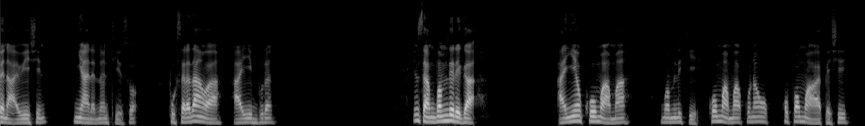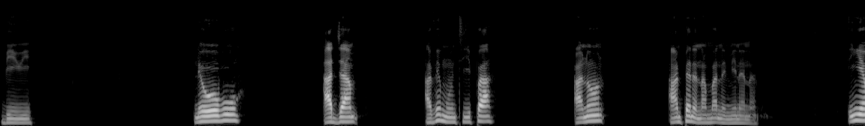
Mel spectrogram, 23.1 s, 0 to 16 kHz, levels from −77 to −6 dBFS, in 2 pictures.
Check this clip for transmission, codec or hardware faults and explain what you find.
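Listening closely, I find nothing to flag in this speech recording. No part of it has a fault to describe.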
